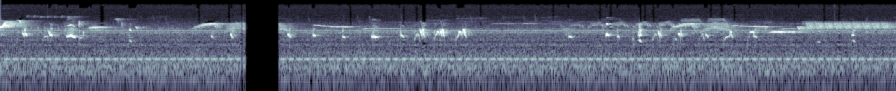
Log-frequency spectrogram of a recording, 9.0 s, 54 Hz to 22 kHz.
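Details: Ospreys at the Hog Island nest at 04:50 on 30 June 2016, during the breakfast delivery of a mackerel: scattered high, sharp whistled chirps and slurred notes come in loose bursts over a steady low electrical hum, with one short dropout.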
